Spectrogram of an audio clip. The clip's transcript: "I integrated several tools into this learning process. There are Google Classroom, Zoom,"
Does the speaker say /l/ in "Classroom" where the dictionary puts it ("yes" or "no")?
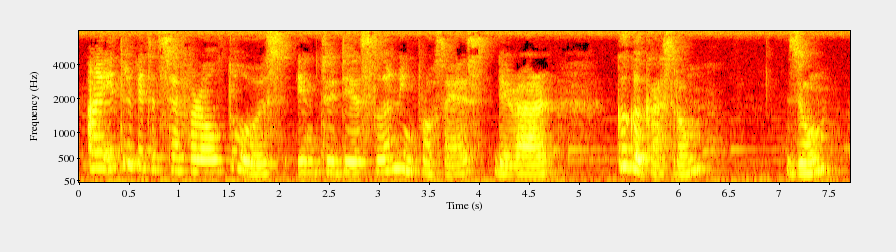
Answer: no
